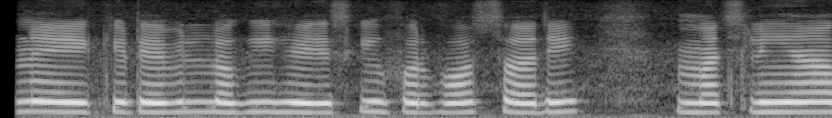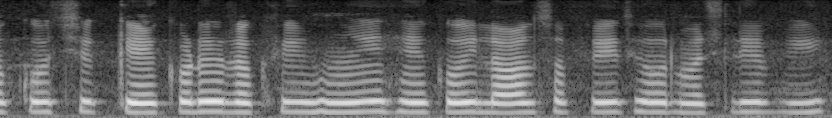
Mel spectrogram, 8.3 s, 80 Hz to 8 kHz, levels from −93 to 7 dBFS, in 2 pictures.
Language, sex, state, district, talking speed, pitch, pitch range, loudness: Hindi, female, Punjab, Fazilka, 150 wpm, 240 Hz, 235-245 Hz, -13 LUFS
